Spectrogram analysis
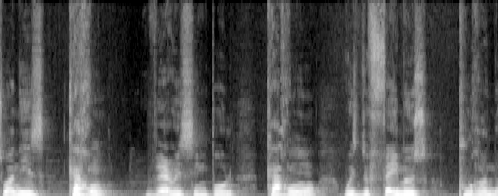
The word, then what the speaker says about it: Caron: Caron with the famous Pour un homme, for a man, which is an iconic fragrance, so it's very easy to pronounce, Caron.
